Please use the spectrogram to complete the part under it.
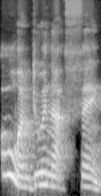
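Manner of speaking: neutral, open, curious tone, slightly high. Demonstrating noticing one's own looping mind, in a curious, open, neutral tone. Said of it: "you hear the tone in my voice. It's it's curious. It's open. It's neutral".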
